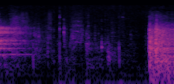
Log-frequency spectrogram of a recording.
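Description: A heavy cell door bangs shut with a loud, echoing knock just before the end, after the fading echo of a shouted command and a few faint clicks.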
